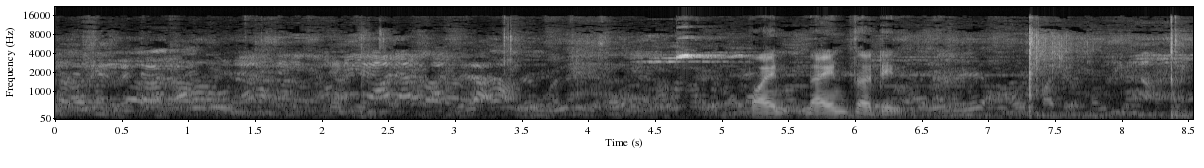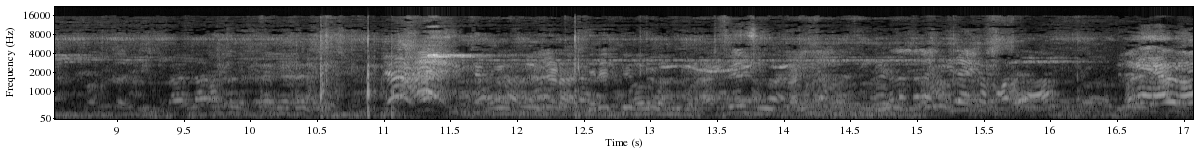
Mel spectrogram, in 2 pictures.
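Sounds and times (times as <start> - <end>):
people chattering and calling out: 0.0 - 17.0.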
